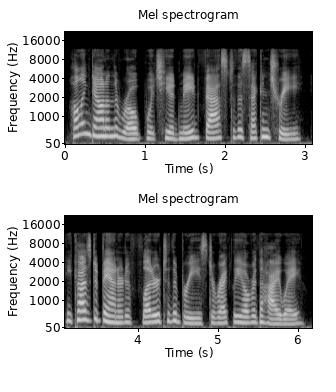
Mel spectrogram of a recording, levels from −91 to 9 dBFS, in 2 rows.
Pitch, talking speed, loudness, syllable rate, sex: 225 Hz, 260 wpm, -17 LUFS, 6.2 syllables/s, female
